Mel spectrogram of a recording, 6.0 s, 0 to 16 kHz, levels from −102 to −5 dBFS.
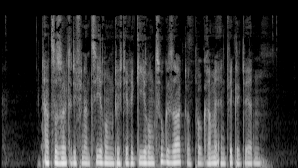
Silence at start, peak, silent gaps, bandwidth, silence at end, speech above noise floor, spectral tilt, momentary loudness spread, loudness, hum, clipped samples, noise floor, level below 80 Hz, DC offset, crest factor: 0.75 s; -8 dBFS; none; 11.5 kHz; 0.7 s; 52 dB; -8 dB/octave; 11 LU; -25 LUFS; none; under 0.1%; -76 dBFS; -50 dBFS; under 0.1%; 16 dB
